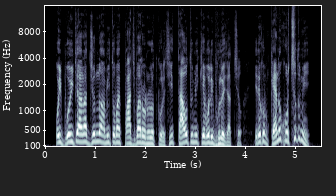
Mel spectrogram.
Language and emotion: Bengali, angry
